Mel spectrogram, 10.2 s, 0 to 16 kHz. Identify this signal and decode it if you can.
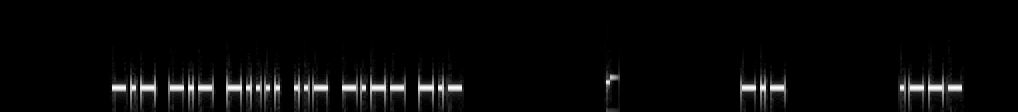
Morse code, heard as a keyed tone, about 25 wpm, spaced as for 17 wpm, 700 Hz. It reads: KK6UYK KJ
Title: USA Call Signs - 6 Characters - 8x Character Spacing - 25wpm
